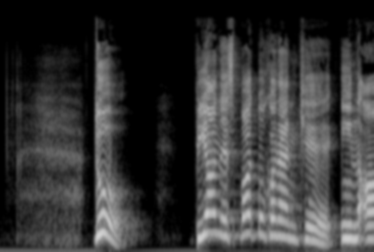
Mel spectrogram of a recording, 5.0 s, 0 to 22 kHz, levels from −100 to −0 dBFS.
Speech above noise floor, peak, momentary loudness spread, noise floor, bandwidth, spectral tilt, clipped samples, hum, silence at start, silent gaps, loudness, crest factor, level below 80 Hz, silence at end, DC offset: 50 dB; -8 dBFS; 7 LU; -76 dBFS; 16 kHz; -3.5 dB/octave; under 0.1%; none; 1.25 s; none; -26 LUFS; 20 dB; -80 dBFS; 0 s; under 0.1%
